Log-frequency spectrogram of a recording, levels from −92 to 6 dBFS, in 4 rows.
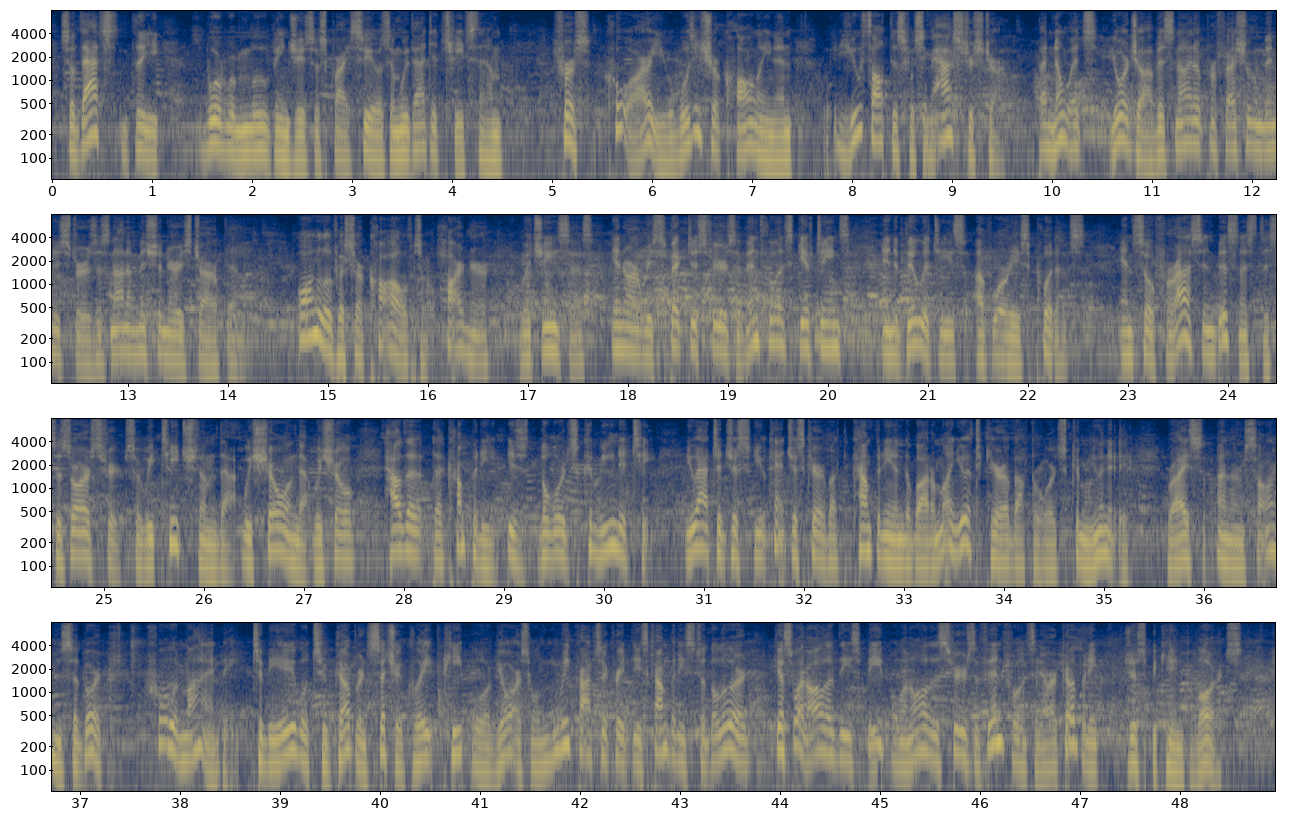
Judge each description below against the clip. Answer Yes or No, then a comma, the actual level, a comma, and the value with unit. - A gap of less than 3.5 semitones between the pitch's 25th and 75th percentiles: No, wide, 5.4 semitones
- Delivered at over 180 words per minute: Yes, fast, 205 wpm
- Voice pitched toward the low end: Yes, low, 125 Hz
